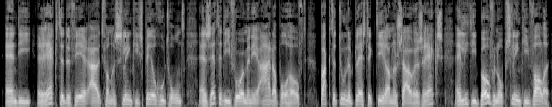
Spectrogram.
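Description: A man narrating a children's storybook aloud in an expressive, lively way. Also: lowish voice, a little slow, no echo, clean studio sound. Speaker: audiobook reader.

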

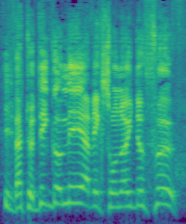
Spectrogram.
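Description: A man's voice: a little high, big pitch swings, moderate pace, soft background music. A man doing a worried young boy. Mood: urgent. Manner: urgent, worried. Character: anxious young boy, the sensible friend.

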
